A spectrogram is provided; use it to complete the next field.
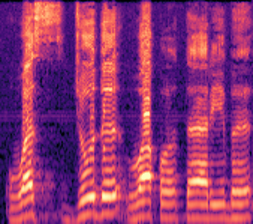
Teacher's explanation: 3 قلقلہ ہے، دال، قاف اور با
